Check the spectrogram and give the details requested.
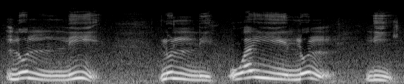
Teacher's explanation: Nah, itu dinamakan idgham bila gunnah karena ada tanwin atau dhammah sukun ya pada huruf lam bertemu dengan huruf la, berarti dibaca tidak dengung ya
